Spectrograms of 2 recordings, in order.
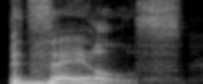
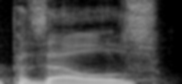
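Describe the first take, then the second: First: "pizzelles" said as pit-SAYLS; grandma's pronunciation. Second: "pizzelles" said as puh-ZELLS; alternative pronunciation. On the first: Retold or imitated. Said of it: "how she always pronounced this too". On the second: Shown as a demonstration. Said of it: "you might pronounce it differently".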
